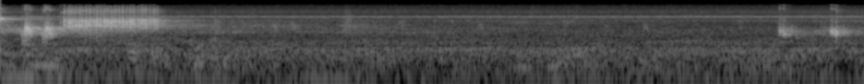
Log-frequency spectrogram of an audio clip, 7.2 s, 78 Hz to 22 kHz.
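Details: Oriental reed warbler at Kanai retarding basin, 6 June 2020, gives a loud, harsh, grating burst of song, then a couple of short scratchy notes near the end, over a thin steady high insect hum.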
